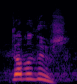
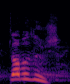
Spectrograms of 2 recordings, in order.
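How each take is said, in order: Both takes have the same delivery.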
